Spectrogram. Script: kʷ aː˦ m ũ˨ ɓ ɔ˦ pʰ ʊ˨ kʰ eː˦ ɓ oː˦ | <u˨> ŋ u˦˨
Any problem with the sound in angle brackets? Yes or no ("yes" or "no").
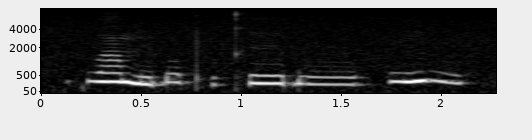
yes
